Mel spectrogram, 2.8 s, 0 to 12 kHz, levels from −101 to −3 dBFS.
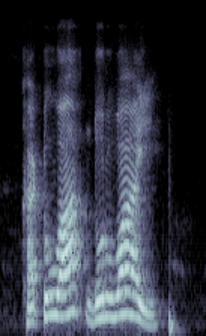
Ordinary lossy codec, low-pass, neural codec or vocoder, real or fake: Opus, 24 kbps; 7.2 kHz; none; real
